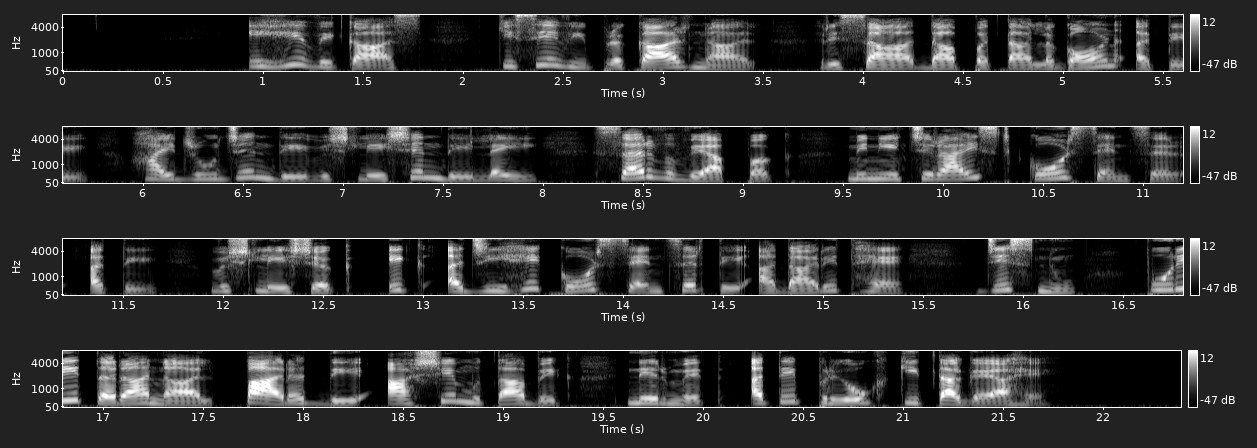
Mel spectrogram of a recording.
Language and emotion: Punjabi, neutral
